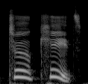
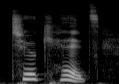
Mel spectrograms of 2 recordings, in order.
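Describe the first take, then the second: First: The pitch rises up on the stressed words. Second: The stress is pushed forward with force. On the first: The speaker calls it wrong. "이렇게 올라가지 말고" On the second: The speaker calls it right. "앞으로 밀어내듯이 강세를 주시고요"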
